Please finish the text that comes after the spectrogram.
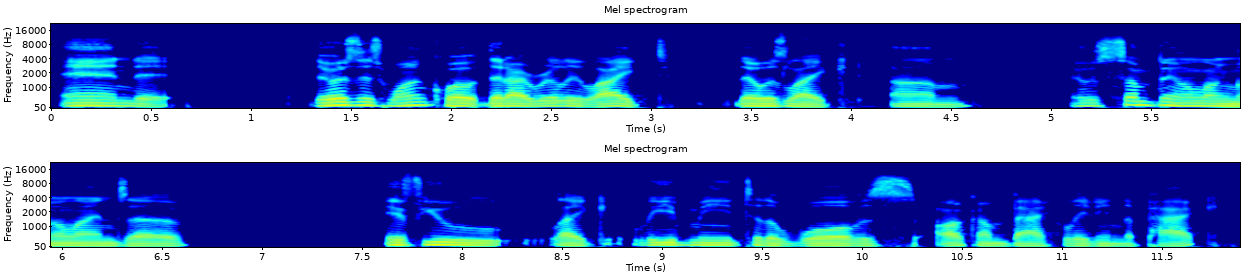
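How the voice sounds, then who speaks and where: A young man co-hosting a podcast, telling stories in a loose, laid-back way with frequent laughter. His voice sits at an average pitch, recorded close and dry with no room sound. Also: a little slow, dark tone, clear, resonant tone, no room sound. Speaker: podcast co-host. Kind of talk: casual chat.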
